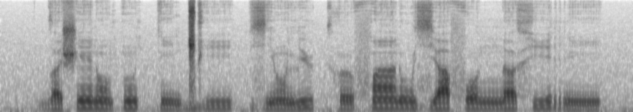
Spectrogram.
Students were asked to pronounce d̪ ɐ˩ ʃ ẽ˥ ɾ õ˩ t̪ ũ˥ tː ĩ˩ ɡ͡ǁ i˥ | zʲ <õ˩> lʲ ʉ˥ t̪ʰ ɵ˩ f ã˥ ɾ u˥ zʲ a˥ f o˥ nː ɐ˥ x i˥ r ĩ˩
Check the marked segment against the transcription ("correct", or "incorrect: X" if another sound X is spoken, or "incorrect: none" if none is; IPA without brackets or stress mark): correct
